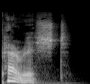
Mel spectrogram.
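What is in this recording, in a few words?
"perished", British English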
